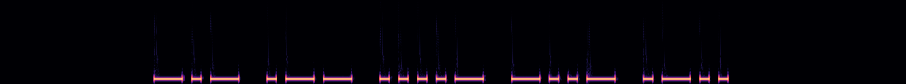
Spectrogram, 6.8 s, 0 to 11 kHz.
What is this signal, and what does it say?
Morse code, heard as a keyed tone, about 17 wpm, 700 Hz. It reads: KW4XL
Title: USA Call Signs - 5 Characters - Repeated 3x - 17wpm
